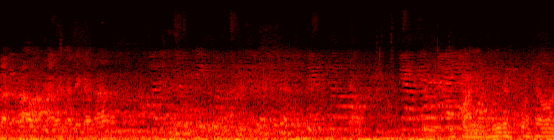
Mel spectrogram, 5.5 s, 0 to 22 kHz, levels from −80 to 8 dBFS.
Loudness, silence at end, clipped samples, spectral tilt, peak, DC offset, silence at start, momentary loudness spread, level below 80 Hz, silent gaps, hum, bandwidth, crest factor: -35 LUFS; 0 s; under 0.1%; -7 dB/octave; -18 dBFS; under 0.1%; 0 s; 7 LU; -38 dBFS; none; none; 16.5 kHz; 14 dB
